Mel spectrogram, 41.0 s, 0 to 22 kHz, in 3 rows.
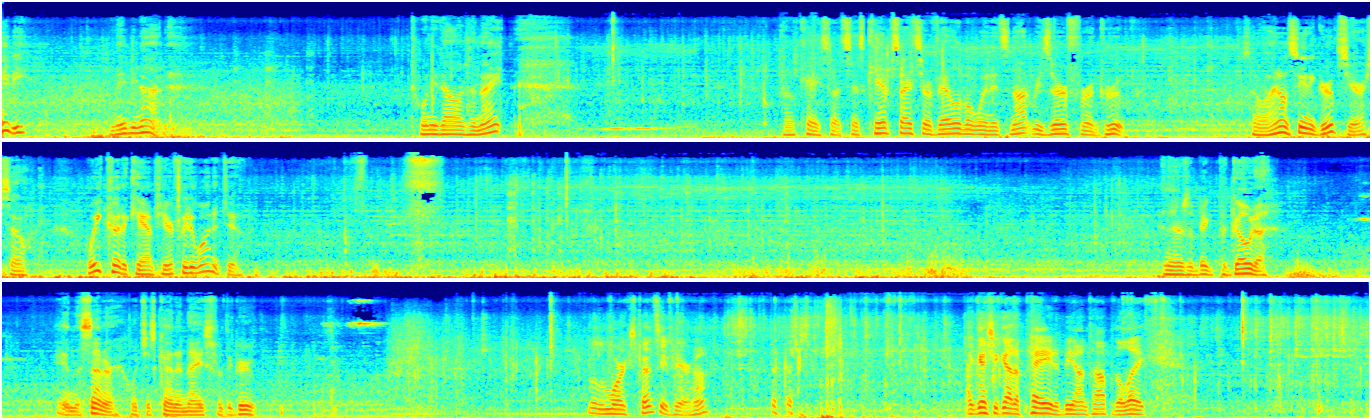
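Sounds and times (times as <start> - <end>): bike tyres rolling: 0.0 - 41.0
wind buffeting microphone: 12.5 - 30.6
wind on microphone: 16.1 - 23.9, 26.4 - 27.4.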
